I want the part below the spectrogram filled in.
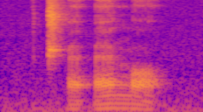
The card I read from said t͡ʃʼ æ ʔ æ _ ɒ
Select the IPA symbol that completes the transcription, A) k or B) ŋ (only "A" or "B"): B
